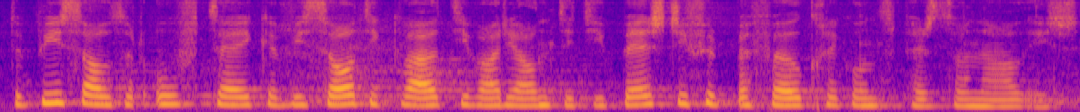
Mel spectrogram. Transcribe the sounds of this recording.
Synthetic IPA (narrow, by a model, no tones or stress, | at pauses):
d̥əb̥iːsɔldəɾuːft͡sɛɪɡəʋisoːd̥ikʋæːltiʋɑɾiɑntəd̥ib̥ɛʃtifyɾb̥ɛfœlkʰəɾɪɡʊntspʰɛɾsonɑːlɪʃ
